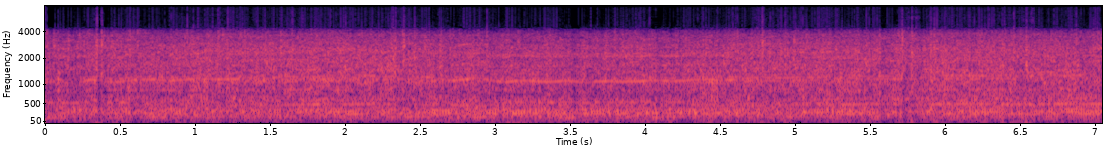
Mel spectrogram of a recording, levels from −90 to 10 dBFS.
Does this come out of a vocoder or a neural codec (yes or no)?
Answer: no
